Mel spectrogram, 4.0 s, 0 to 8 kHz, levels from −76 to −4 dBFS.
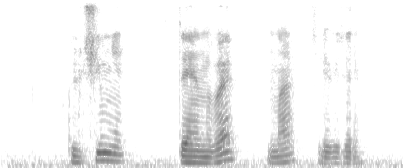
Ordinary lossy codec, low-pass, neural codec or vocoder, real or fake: Opus, 16 kbps; 7.2 kHz; none; real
